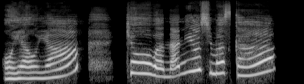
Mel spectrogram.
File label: HELLO JP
